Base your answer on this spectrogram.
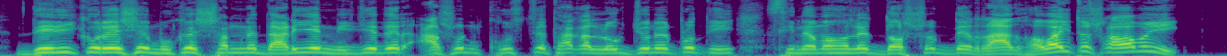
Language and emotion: Bengali, angry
